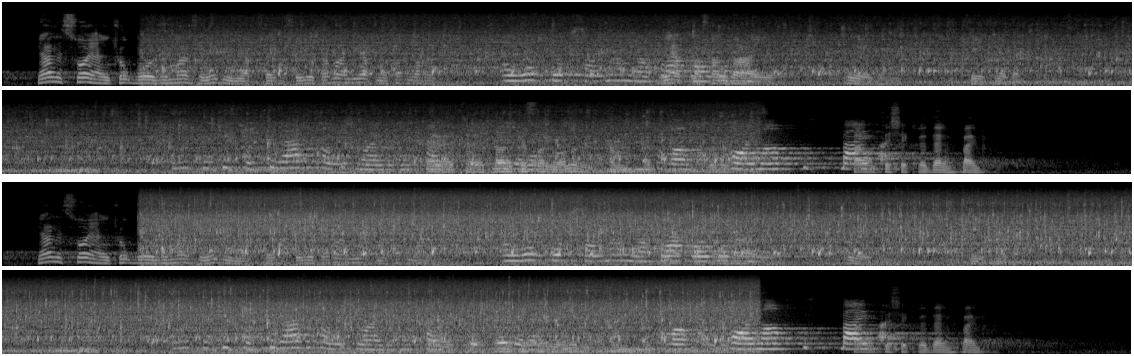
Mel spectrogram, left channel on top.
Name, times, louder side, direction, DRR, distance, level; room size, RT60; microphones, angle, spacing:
voice 1, 0.4-4.5 6.5-7.8 8.4-9.0 9.5-10.5 15.5-17.9 18.3-18.6 19.8-21.1, left 3 dB, 25° left, 14 dB, 0.5 m, -34 dB
Stream, 1.4-18.9, right 6 dB, 85° right, 1.0 m, -30 dB
voice 2, 5.0-7.5 13.0-15.7 16.0-16.7 17.8-19.1 19.7-20.2, right 2 dB, 20° right, 7 dB, 1.2 m, -28 dB
29.5 x 25.0 x 5.2 m, 2.8 s
head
